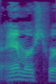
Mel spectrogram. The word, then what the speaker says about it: Amherst: Thank you to Terry in Amherst, where only the H is silent.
